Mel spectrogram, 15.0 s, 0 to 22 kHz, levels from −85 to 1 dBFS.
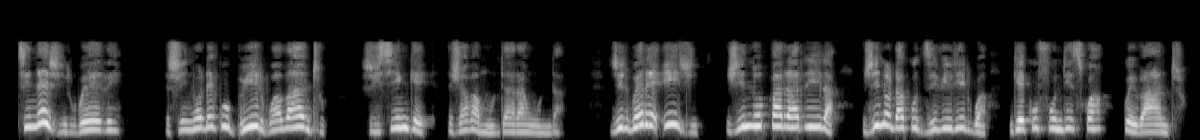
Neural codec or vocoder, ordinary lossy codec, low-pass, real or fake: codec, 16 kHz, 0.8 kbps, ZipCodec; MP3, 32 kbps; 7.2 kHz; fake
